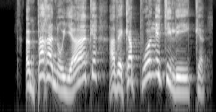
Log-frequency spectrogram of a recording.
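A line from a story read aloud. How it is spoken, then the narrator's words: Firmer tone. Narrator (French): répond Croulebois d'un ton plus affermi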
